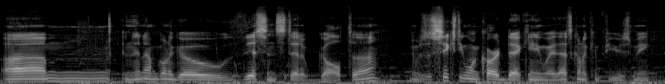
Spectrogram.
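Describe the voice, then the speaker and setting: A man's voice: fairly low pitch, moderate pace, pushed and bright. A young man casually commentating his own card game on a live stream, thinking aloud with lots of fillers and restarts.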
